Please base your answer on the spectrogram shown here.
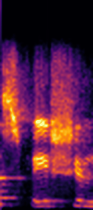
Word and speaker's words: spatial: it must be the spatial data okay geographic means spatial forest s p a t i a n spatial not spatial learn the pronunciation of this term spatial and also learn the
